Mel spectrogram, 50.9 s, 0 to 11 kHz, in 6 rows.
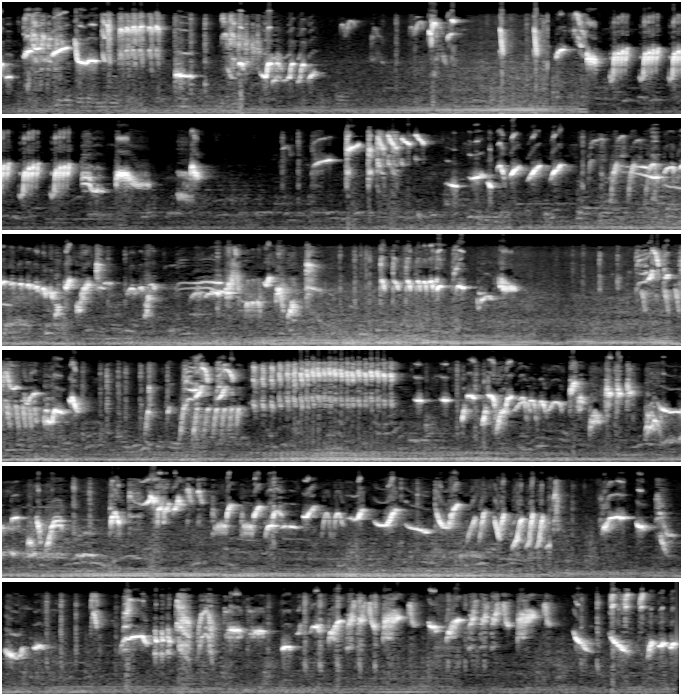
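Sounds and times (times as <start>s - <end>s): songbird singing whistles and trills: 0.0s - 11.2s, 12.0s - 23.5s, 24.5s - 50.9s
bird harsh rasping call: 12.0s - 23.8s, 24.4s - 50.9s.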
